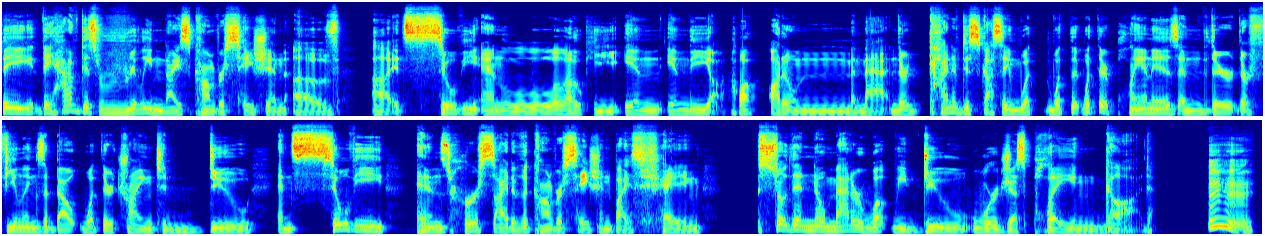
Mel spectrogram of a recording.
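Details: Adult male podcast host with a self-reported speech impediment; repeated words heard; stuttering.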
